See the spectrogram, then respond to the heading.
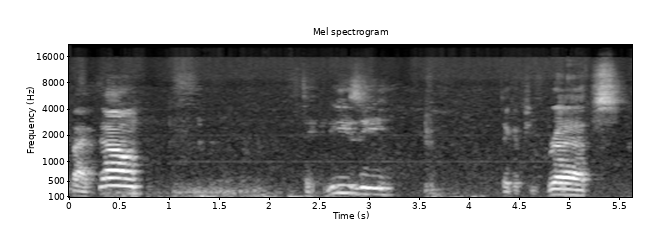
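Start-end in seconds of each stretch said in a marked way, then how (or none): none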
